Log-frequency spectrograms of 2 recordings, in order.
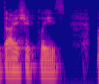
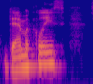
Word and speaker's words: Damocles: I don't know who the next manager would be, and it definitely doesn't rhyme with Dicecles, Damocles.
